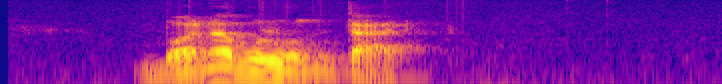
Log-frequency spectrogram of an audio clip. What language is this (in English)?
Catalan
